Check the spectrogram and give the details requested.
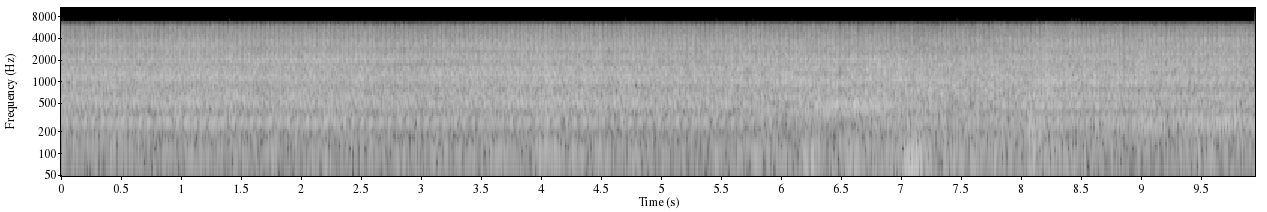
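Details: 2012 Mazda3 GS Skyactiv 2.0 L gasoline direct-injection engine, 16,000 km, at idle: light, quick ticking at about three per second over a smooth idle; dealer mechanic called it normal, owner doubts it; cause not pinned down.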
